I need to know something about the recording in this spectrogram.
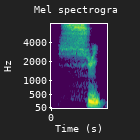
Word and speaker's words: suis: je suis je suis Est-ce que je prononce le dernier S ? Je suis Et bien non, pas du tout. cette dernière lettre. Ce S est donc silencieux.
